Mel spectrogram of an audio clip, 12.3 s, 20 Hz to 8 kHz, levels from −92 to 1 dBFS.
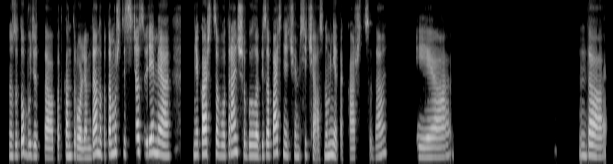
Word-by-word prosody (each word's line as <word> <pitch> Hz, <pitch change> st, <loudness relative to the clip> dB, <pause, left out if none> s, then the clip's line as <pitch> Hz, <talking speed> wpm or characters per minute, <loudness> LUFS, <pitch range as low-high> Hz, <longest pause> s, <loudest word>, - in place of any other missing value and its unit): ну, 195 Hz, -, -5 dB
зато 195 Hz, +4 st, +3 dB
будет, 195 Hz, -3 st, -5 dB
э, 165 Hz, -1 st, +1 dB
под 175 Hz, 0 st, -9 dB
контролем, 175 Hz, -4 st, -1 dB
да. 225 Hz, +3 st, +4 dB
Ну, 225 Hz, -2 st, -2 dB
потому 215 Hz, +3 st, 0 dB
что 245 Hz, -2 st, -4 dB
сейчас 255 Hz, +4 st, +2 dB
время 215 Hz, -4 st, +3 dB, 0.4 s
мне 205 Hz, 0 st, -2 dB
кажется, 220 Hz, 0 st, +4 dB
вот 195 Hz, +2 st, -6 dB
раньше 235 Hz, -2 st, +4 dB
было 195 Hz, -1 st, 0 dB
безопаснее, 205 Hz, +2 st, +1 dB
чем 190 Hz, -1 st, -7 dB
сейчас. 195 Hz, 0 st, -1 dB
Ну, 190 Hz, -, -3 dB
мне 200 Hz, -3 st, 0 dB
так -, -, -14 dB
кажется, 160 Hz, 0 st, -3 dB
да. 190 Hz, +8 st, -5 dB, 0.6 s
И, 170 Hz, -1 st, -1 dB
а 170 Hz, +3 st, -1 dB, 2.6 s
Н-да. 190 Hz, -3 st, +1 dB
195 Hz, 135 wpm, -25 LUFS, 180-220 Hz, 2.6 s, да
